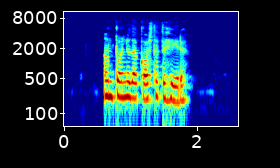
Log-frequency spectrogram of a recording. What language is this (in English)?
Portuguese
